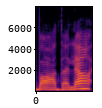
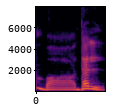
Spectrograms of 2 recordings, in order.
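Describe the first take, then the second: First: The word ends with an extra final vowel. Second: The word ends on the consonant l. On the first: The speaker calls it wrong. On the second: The speaker calls it right.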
